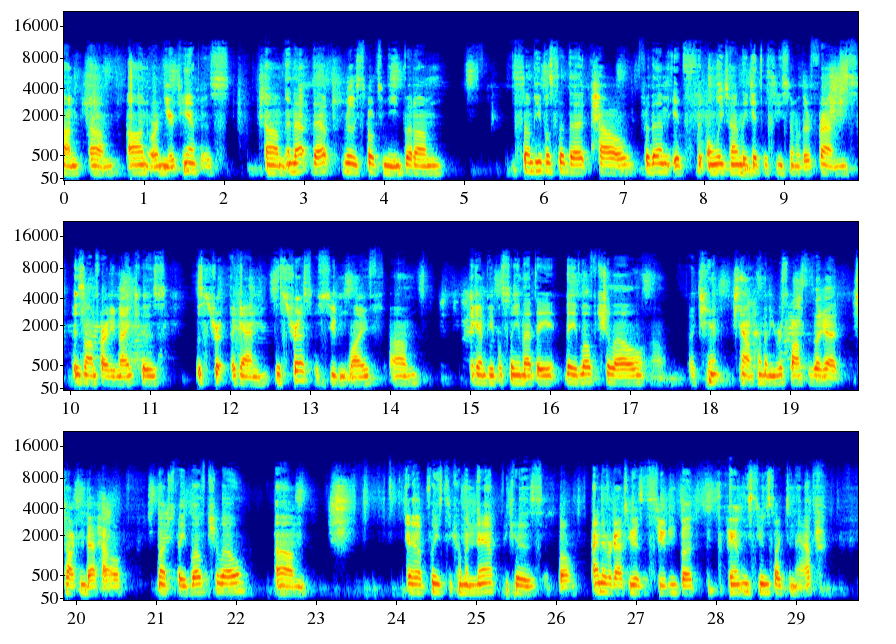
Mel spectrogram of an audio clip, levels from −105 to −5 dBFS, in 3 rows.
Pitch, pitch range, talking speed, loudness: 145 Hz, 135-160 Hz, 195 wpm, -30 LUFS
